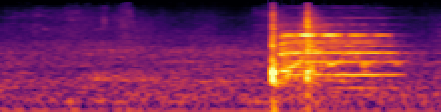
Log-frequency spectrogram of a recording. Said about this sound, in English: Ah, only you can choose which buzzer to click. How about you click two at once?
